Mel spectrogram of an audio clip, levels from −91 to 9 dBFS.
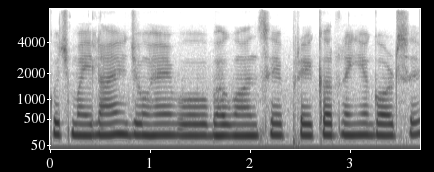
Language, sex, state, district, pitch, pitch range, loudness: Hindi, female, Uttar Pradesh, Varanasi, 205 Hz, 200-210 Hz, -18 LUFS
